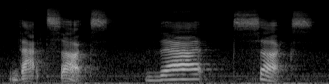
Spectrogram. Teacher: And for the American pronunciation, notice that I don't say that. There's no air released at the end of that T. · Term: very subtle T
